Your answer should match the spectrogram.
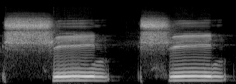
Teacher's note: شین جو بیچ زبان ہے نا، زبان آپ دیکھ لیں کہاں سے کہاں تک ہے، زبان کا جو بیچ کا حصہ ہے اس کو آپ اوپر والے تالو میں لگائیں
